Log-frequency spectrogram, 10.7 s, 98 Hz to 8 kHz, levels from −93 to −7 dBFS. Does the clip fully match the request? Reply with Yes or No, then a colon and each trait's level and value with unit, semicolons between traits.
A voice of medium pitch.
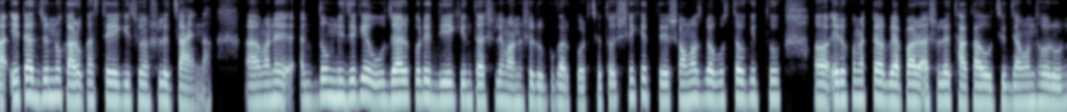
Yes: medium, 155 Hz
